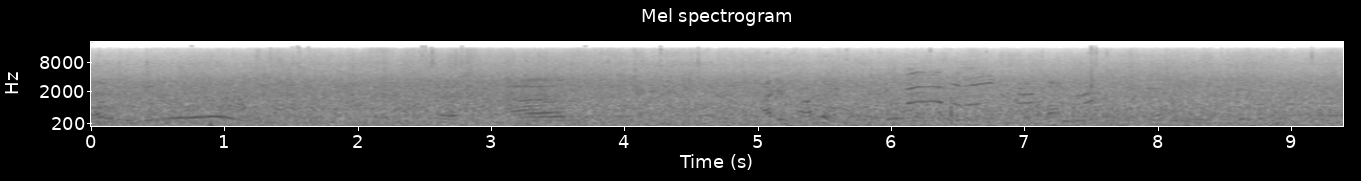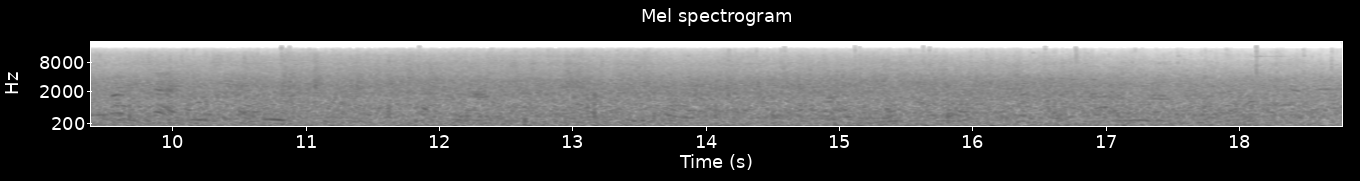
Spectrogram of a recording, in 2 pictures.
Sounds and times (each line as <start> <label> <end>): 0.0 multi-group chatter 18.7
0.0 pedestrians 18.7
0.0 raindrops falling 18.7
6.0 children talking/yelling 7.6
